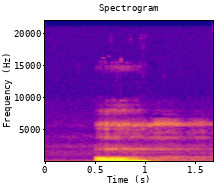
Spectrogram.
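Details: Adult woman snoring in bed, possible sleep apnea tagged: a single loud, low, rattling snore lasting about half a second, in a quiet room.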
